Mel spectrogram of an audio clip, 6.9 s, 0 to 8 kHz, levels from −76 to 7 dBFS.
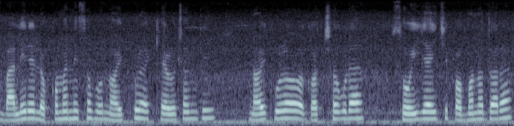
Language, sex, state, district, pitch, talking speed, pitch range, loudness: Odia, male, Odisha, Khordha, 170 Hz, 115 wpm, 145-180 Hz, -15 LUFS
